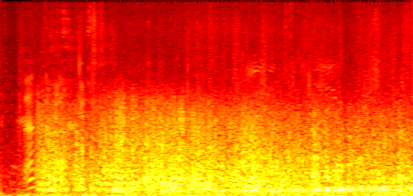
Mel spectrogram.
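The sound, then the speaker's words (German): A deep, sustained rumble of thunder rolls on for several seconds, loud and broad, with steady rain-like hiss underneath and no clear break in the roar. “Großartig. Der Donner. Da ist er.”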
